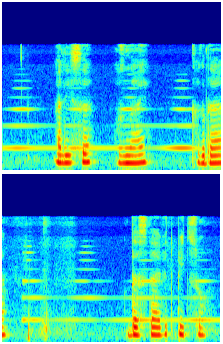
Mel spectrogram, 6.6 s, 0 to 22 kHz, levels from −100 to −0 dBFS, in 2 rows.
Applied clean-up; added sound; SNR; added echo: none; Wind instrument, woodwind instrument; 16 dB; none.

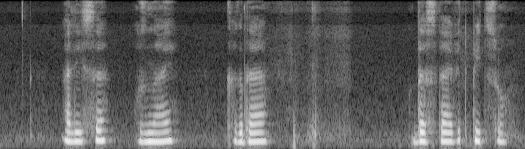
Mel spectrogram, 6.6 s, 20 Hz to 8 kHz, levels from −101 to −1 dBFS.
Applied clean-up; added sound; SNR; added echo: none; none; none; none.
